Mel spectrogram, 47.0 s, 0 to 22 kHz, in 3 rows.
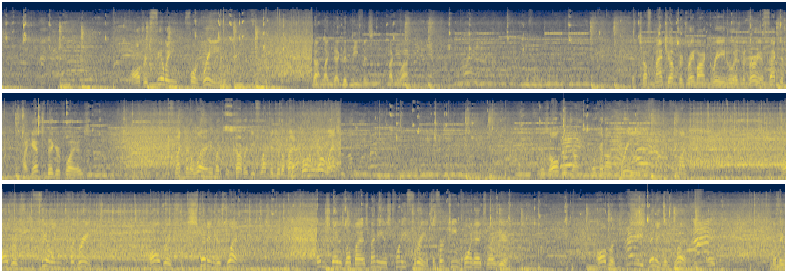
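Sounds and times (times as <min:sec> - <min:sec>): sneaker squeaks: 0:00.0 - 0:01.2, 0:01.8 - 0:02.6, 0:04.2 - 0:05.8, 0:07.7 - 0:08.2, 0:08.8 - 0:12.8, 0:15.5 - 0:17.8, 0:20.1 - 0:20.7, 0:22.8 - 0:26.2, 0:39.9 - 0:43.2
arena crowd noise: 0:00.0 - 0:47.0
arena music: 0:02.6 - 0:47.0
sneaker squeaks on hardwood: 0:04.3 - 0:05.6, 0:11.3 - 0:12.8, 0:23.4 - 0:25.7, 0:41.1 - 0:43.2.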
